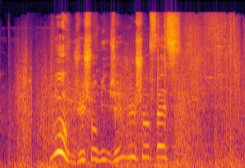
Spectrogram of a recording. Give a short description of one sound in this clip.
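A man exclaims loudly and excitedly close to a microphone.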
